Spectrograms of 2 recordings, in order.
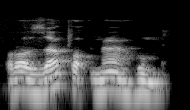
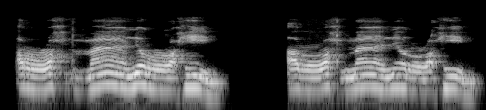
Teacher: Maka ro itu secara otomatis mesti dibaca dengan tafkhim atau tebal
